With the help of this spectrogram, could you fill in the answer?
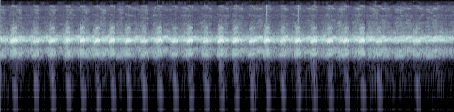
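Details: Fast, loud male European tree frog song, the costly low-pitched kind females choose; a steady run of about twenty-five harsh croaks in under five seconds, evenly spaced and strong.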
